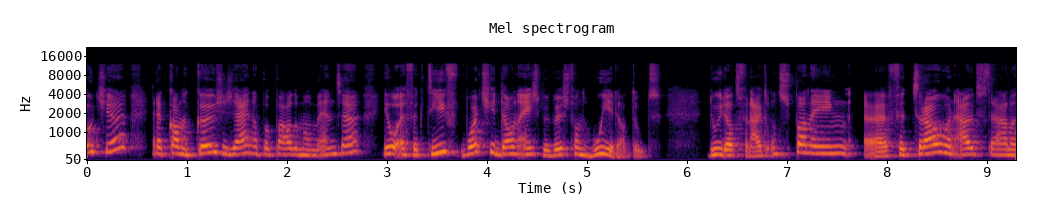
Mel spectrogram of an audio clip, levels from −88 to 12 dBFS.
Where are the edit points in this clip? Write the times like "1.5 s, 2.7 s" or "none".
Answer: none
